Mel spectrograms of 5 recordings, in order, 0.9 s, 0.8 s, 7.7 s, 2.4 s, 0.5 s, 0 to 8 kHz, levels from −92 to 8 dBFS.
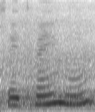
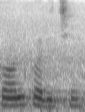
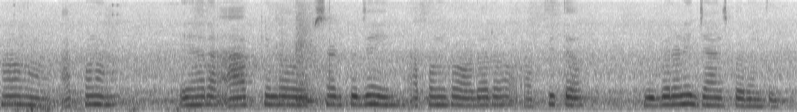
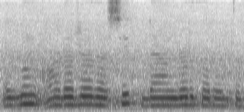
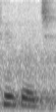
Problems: constant background noise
